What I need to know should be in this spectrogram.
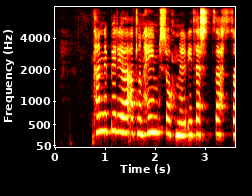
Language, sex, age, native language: Icelandic, female, 12, Icelandic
